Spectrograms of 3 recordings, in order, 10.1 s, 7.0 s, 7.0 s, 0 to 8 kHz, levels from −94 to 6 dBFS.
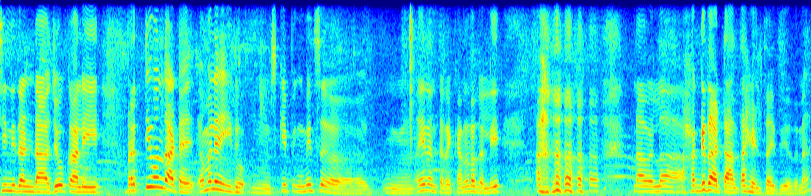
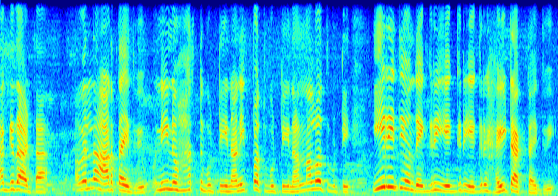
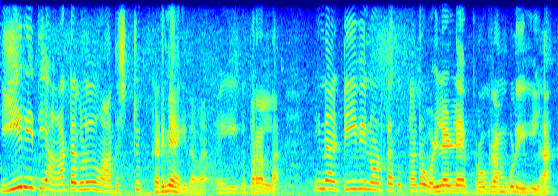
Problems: background sounds at intervals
